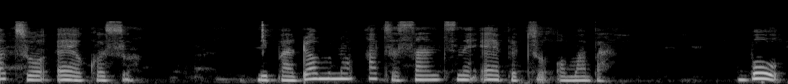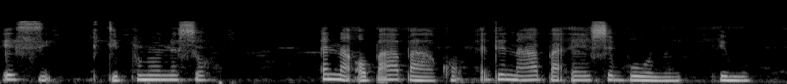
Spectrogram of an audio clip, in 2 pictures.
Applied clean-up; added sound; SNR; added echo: none; none; none; none.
